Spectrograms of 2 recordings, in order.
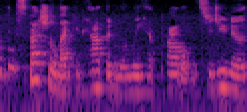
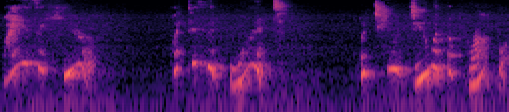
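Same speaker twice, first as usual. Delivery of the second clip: put-on a puzzled little boy asking aloud; anxious child; 12 semitones higher than usual. The boy in the story wonders about his problem, high and anxious. Worried boy's questions in story.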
